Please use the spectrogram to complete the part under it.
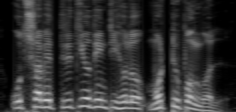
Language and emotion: Bengali, neutral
